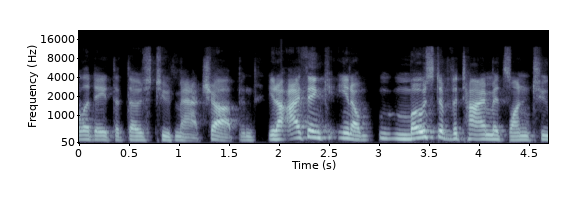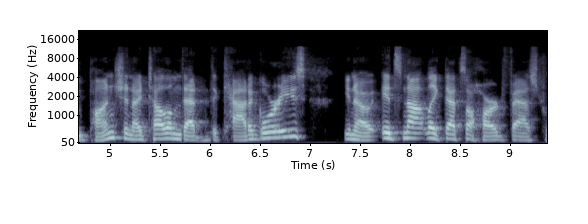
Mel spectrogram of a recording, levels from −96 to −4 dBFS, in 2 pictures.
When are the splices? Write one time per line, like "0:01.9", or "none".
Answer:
0:00.9
0:01.8
0:04.3
0:06.0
